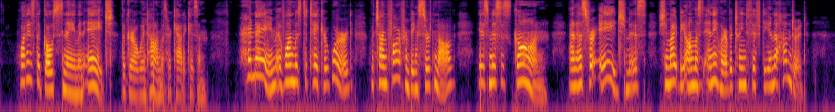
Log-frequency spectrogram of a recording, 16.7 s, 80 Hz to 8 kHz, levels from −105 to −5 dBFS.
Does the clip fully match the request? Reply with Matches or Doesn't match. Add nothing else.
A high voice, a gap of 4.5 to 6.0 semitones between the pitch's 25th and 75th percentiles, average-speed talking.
Doesn't match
